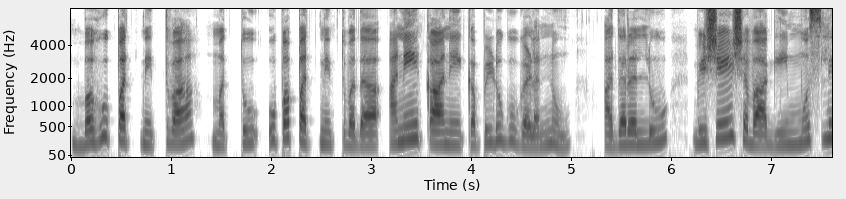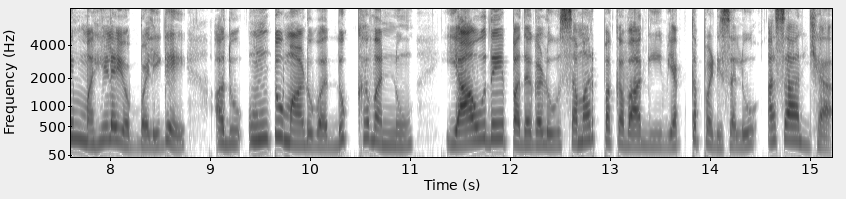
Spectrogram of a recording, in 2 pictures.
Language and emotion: Kannada, neutral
